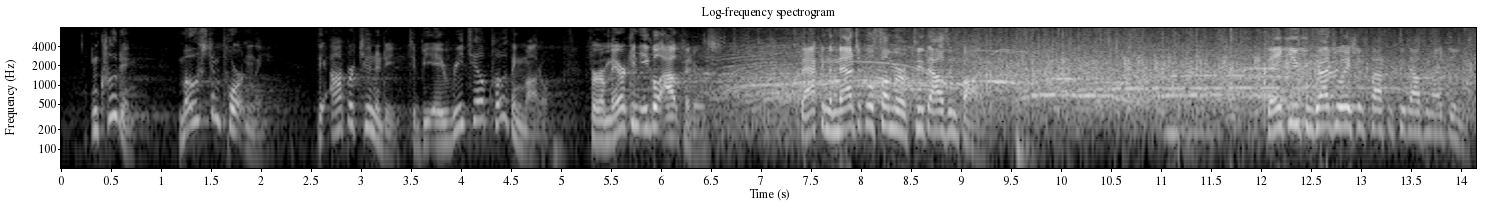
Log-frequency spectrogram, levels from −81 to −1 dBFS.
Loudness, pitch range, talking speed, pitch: -17 LUFS, 190-250 Hz, 120 wpm, 225 Hz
